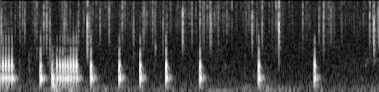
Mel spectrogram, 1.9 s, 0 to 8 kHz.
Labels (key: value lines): label: biophony, knock croak
recorder: SoundTrap 300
